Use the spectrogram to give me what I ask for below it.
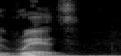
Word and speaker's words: read: We just change the pronunciation of the word. We say read.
